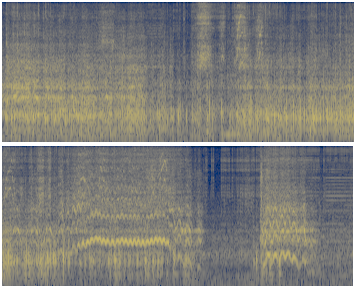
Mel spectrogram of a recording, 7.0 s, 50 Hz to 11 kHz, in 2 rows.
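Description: Small 1/10 scale 4x4 RC rock buggy, a Capo ACE 1 after its first build, whining and revving loudly up close while its slipper clutch slips, with rising squealing tones and brief pauses between bursts.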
